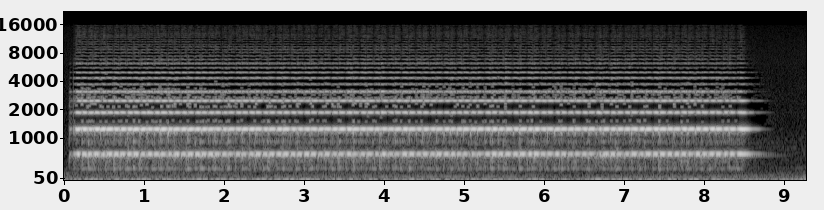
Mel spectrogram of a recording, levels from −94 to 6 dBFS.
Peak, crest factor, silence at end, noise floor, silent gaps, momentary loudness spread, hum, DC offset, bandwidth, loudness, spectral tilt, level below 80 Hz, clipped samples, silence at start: -2 dBFS; 12 dB; 0.6 s; -47 dBFS; none; 3 LU; none; under 0.1%; 14.5 kHz; -14 LUFS; -0.5 dB/octave; -52 dBFS; under 0.1%; 0.05 s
